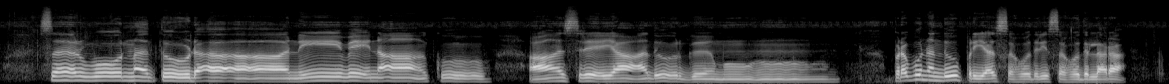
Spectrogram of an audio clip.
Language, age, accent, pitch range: Telugu, 20-39, native, 125-180 Hz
